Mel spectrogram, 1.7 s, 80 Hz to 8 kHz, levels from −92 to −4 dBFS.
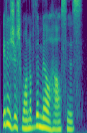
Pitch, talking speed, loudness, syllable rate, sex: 200 Hz, 275 wpm, -15 LUFS, 6.3 syllables/s, female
